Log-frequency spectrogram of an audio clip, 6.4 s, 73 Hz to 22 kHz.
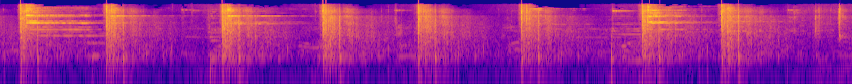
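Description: A string of pistol shots, about eight, spaced roughly 0.7 s apart, fired at steel plate targets. Some shots are followed by the high ringing clang of a steel plate being hit.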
